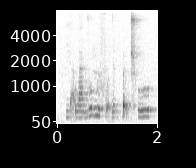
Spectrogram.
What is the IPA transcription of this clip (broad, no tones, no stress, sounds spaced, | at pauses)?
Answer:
j a̰ w a ɡ u m ɨ f o̰ ɗ ɨ k͡p ə̰ ʈ͡ʂʰ u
